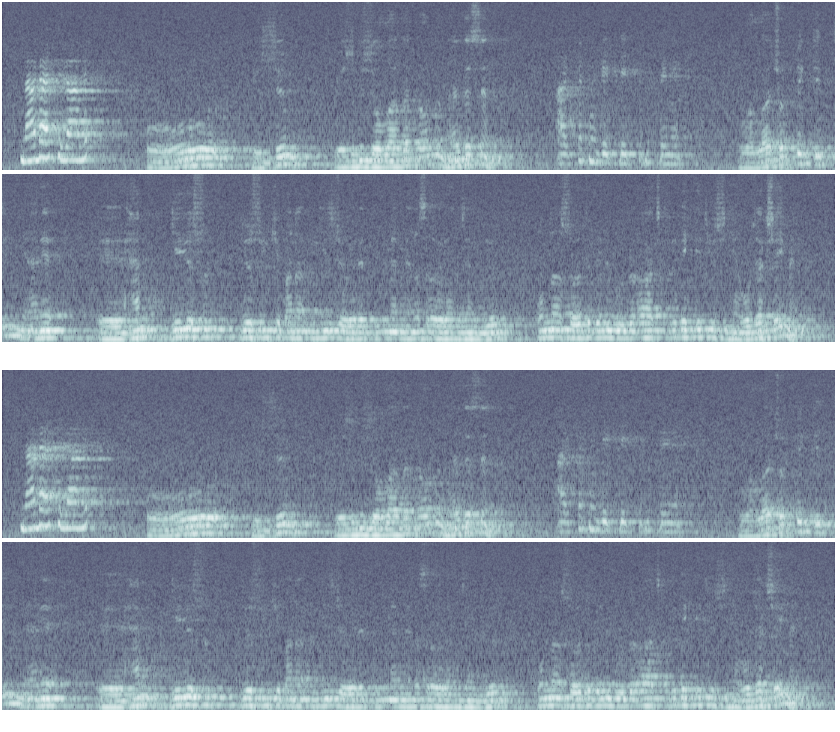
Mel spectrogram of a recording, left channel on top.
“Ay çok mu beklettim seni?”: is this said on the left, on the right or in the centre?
Left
